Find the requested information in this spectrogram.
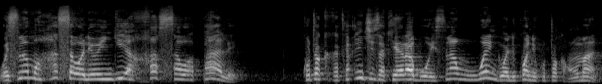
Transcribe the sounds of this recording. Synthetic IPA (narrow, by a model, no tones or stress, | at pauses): wʔaislamuhasawaliɔiŋɡiahasawapalɛ̰ | kutɔkḁkati̥kaɲ̩t͡ʃizakiaɾaɓuwaislamuwɛŋɡiwalikuwanikutɔkaɔmani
